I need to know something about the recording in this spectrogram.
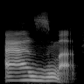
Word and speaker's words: asthma: a th in the middle but we don't say asthma we say asthma so kind of ignore that but try to remember it when you're spelling this word so asthma is a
